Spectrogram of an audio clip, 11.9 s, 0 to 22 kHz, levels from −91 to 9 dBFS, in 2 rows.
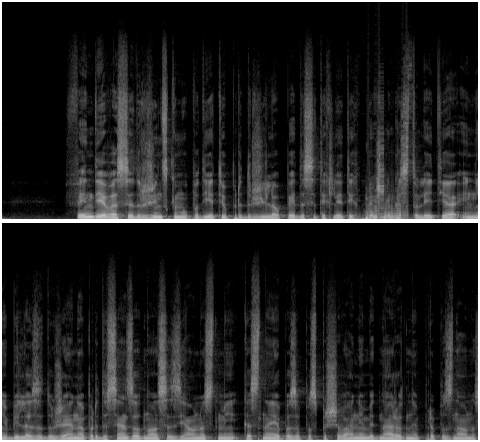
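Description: From 4.41 to 5.13 s, audio likely arrived too seldom, so playback kept looping a buffer of about 5 ms for most of that stretch. The result is robotic sound from repeated short buffers: the speech becomes a rigid metallic buzz at 188 Hz.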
